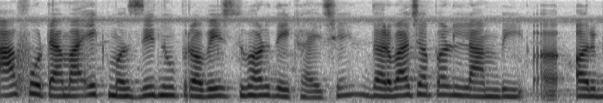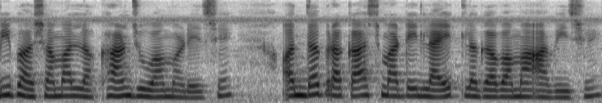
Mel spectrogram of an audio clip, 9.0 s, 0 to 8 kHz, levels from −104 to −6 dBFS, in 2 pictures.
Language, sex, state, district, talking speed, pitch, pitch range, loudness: Gujarati, female, Gujarat, Valsad, 180 wpm, 220 Hz, 205-235 Hz, -19 LUFS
